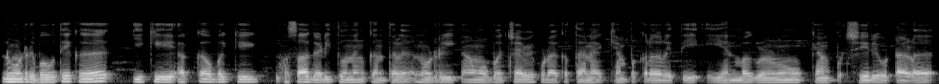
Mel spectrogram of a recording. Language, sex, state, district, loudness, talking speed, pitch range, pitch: Kannada, male, Karnataka, Dakshina Kannada, -19 LUFS, 140 wpm, 100-115 Hz, 105 Hz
